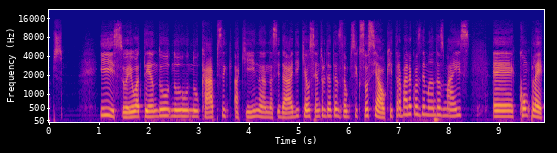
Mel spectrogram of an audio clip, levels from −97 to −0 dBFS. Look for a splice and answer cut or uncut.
uncut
